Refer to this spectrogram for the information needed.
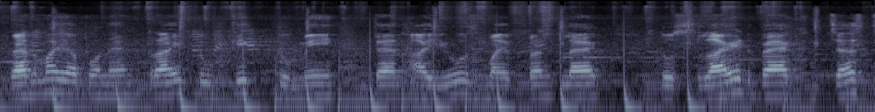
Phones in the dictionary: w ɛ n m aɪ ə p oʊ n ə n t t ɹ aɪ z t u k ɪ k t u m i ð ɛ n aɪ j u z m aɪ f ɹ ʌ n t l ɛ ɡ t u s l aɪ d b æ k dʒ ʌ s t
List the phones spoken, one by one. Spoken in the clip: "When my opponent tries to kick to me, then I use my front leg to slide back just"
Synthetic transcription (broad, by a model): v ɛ n m aɪ ə p oʊ n ə n t t ɹ aɪ t u k ɪ k t u m i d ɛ n aɪ j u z m aɪ f ɹ ʌ n t l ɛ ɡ t u s l aɪ d b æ k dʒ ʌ s t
